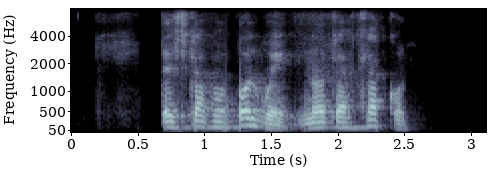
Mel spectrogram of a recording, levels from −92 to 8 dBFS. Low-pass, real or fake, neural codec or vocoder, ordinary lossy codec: 7.2 kHz; real; none; Opus, 24 kbps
